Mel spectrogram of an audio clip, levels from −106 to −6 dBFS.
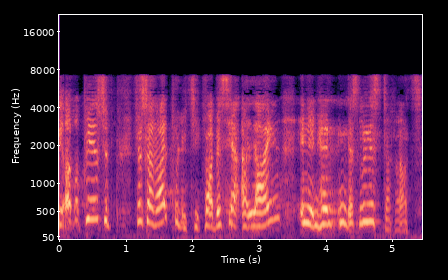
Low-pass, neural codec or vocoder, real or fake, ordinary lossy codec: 7.2 kHz; codec, 32 kHz, 1.9 kbps, SNAC; fake; MP3, 48 kbps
